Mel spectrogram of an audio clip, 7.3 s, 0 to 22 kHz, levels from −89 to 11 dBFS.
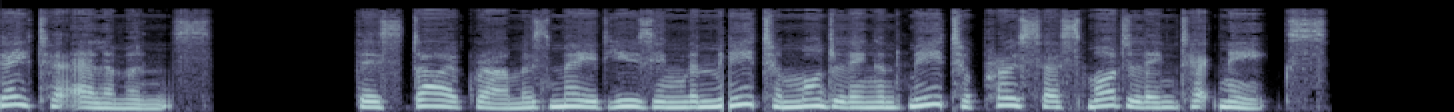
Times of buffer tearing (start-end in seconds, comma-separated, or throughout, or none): none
